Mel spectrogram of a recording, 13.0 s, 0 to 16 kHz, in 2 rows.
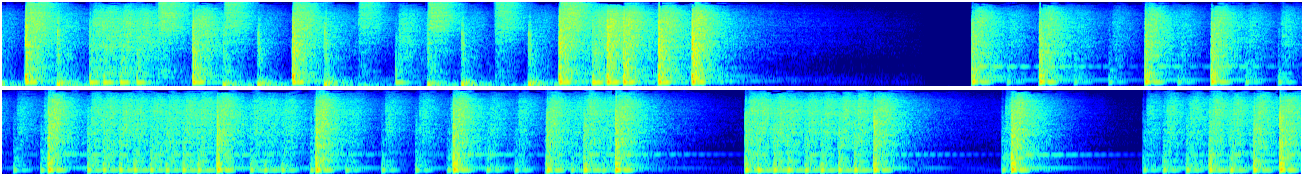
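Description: Chrome-shelled Ludwig Supraphonic snare drum, 14 x 6.5, played with wooden sticks in short demo passages of strokes and rolls, with a ringing tone under the hits. The playing breaks off briefly a bit past a third of the way in, and again in short gaps near the end.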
